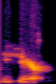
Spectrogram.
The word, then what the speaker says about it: Niger: I call it Niger, the French pronunciation.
